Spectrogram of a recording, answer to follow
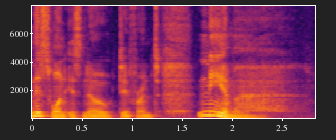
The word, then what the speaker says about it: Niamh: Niamh. Making sure you're sighing. You're sighing because you live in Ireland and you're very happy with that.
